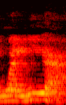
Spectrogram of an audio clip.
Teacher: Nah, ada ketemu lam lagi, lam yang bertasdid ya, dibaca ganda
